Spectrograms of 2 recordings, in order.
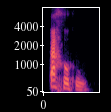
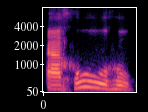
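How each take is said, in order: First: Akhuhu quick, both u's short; short-vowel form. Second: Akhuhu slow, khu held long; long-vowel form. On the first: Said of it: "to pronounce it without that would be difficult". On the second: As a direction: stretch the first oo in akhuhu. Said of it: "but with a letter". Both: Shown as a demonstration.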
